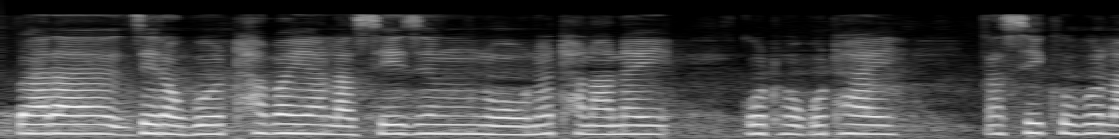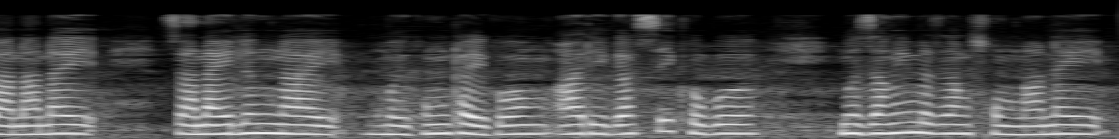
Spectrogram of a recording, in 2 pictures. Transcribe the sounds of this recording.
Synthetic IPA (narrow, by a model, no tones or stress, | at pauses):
baɾazeɾawbɯtʰabajalasejzɯŋnɔawnɯtʰananaj | ɡ̥ɔtʰɔɡɔtʰaj | ɡ̥asikʰɯwbɯlananaj | z̥anajlɯŋnajmɯjɡɔŋtʰajɡɔŋaɾiɡasikʰɯwbɯ | mɯzaŋijmɯzaŋsɔŋnanaj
